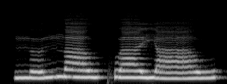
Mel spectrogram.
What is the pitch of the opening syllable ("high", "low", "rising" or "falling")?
rising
